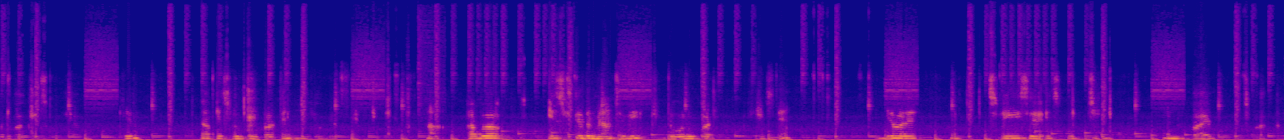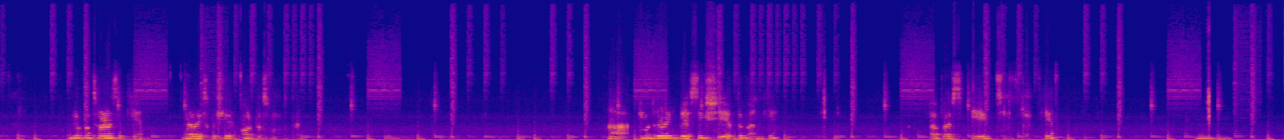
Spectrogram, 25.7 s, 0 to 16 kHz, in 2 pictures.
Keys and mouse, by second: 1.2 f, 2.8 f, 3.7 alt+z, 6.3 ctrl+r, 9.7 3, 10.0 click, 10.7 g, 13.2 Tab, 17.0 KP_6, 17.1 KP_6, 17.3 KP_6, 17.5 KP_6, 17.9 Tab, 18.3 Tab, 19.3 KP_7, 22.9 alt+z, 23.6 Tab.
